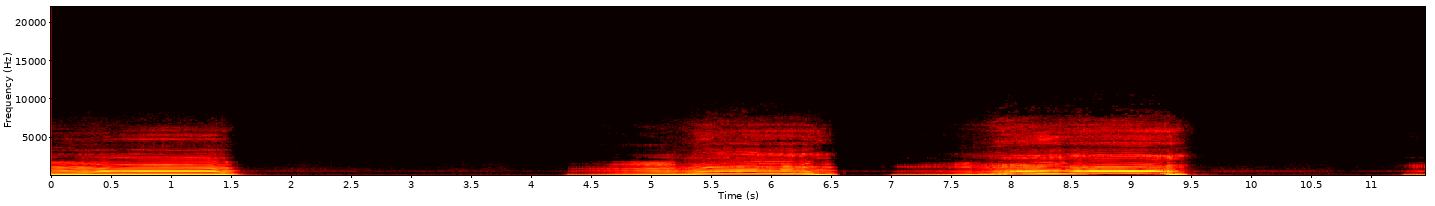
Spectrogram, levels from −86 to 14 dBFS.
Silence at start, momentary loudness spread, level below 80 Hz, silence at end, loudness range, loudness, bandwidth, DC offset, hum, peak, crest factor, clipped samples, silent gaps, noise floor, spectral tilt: 0 s; 18 LU; -36 dBFS; 0 s; 8 LU; -18 LUFS; 7 kHz; under 0.1%; none; -6 dBFS; 14 dB; under 0.1%; none; -70 dBFS; -9.5 dB/octave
